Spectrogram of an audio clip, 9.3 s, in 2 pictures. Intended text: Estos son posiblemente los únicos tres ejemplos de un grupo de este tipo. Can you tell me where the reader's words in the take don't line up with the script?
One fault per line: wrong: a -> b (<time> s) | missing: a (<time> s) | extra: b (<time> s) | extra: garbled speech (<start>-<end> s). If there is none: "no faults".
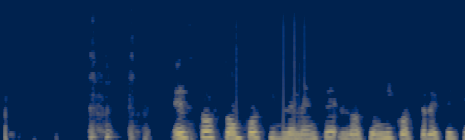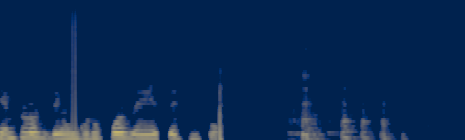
no faults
